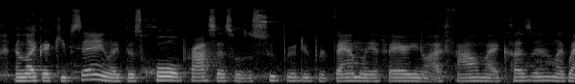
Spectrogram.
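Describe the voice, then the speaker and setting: A woman speaks at a fairly quick pace with a fairly low pitch. Her intonation is monotone and flat, and the room echo is audible. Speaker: online course creator and spiritual teacher. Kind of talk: live stream talk.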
